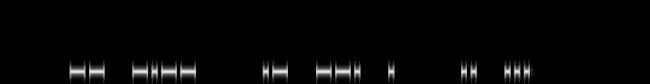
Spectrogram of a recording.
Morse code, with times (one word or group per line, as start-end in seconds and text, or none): 0.7-2.0 MY
2.6-3.9 AGE
4.6-5.3 IS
